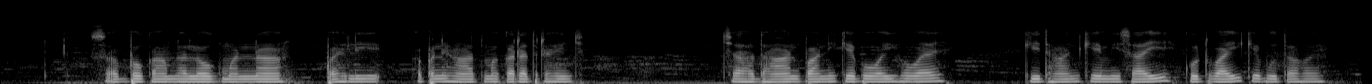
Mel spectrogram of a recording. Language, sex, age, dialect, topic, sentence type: Chhattisgarhi, male, 25-30, Central, agriculture, statement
